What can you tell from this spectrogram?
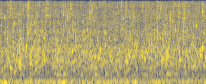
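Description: A steady, continuous babble of a countryside forest stream tumbling over small stones and little rocks, heard alone at a soft, even level with a bright, hissing texture and no breaks.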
